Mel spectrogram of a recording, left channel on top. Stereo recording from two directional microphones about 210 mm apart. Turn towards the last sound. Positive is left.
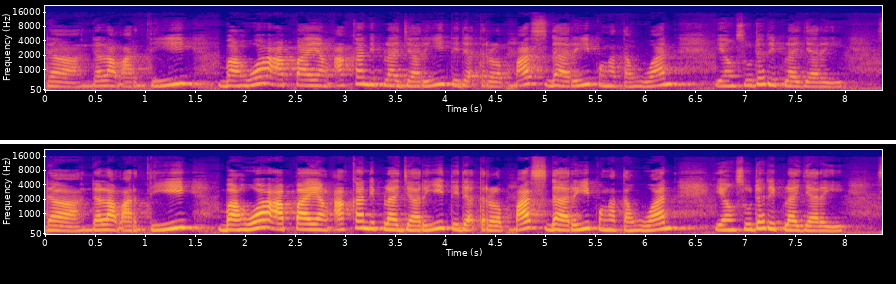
turn(degrees=-40)  # may be behind; listen again after turning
